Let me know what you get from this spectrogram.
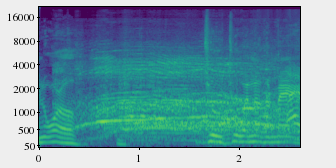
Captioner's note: audience exclaiming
